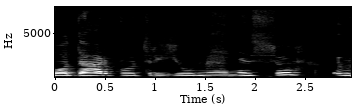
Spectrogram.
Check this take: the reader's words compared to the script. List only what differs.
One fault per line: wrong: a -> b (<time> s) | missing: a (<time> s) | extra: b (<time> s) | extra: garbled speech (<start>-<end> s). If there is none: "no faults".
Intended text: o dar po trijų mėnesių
no faults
